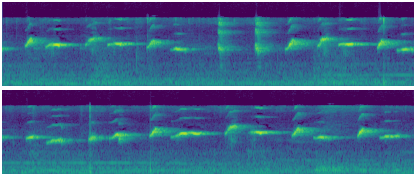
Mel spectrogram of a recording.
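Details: Cockatiel singing happily on his new nest, a run of clear whistled notes around two to three kilohertz, many sliding up then down, repeated about twice a second, with a few sharp clicks between phrases.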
